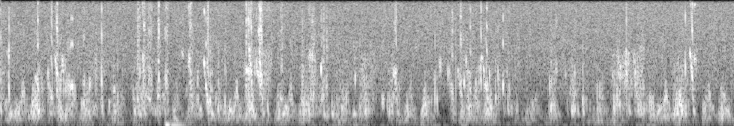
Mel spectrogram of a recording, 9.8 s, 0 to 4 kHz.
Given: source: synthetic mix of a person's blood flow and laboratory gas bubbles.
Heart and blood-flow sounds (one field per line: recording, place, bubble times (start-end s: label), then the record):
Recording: Doppler ultrasound of blood flow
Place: precordium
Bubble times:
0.00-0.17 s: bubbles
0.45-1.00 s: bubbles
1.05-1.64 s: bubbles
1.73-2.26 s: bubbles
2.41-3.05 s: bubbles
3.21-3.64 s: bubbles
3.68-3.85 s: bubbles
3.97-4.64 s: bubbles
4.67-5.36 s: bubbles
5.59-5.90 s: bubbles
5.94-6.92 s: bubbles
7.29-7.46 s: bubbles
7.50-7.86 s: bubbles
7.92-8.04 s: bubbles
8.13-8.76 s: bubbles
8.95-9.31 s: bubbles
From the record:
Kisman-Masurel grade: 342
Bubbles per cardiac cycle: rolling drumbeat, 9 or more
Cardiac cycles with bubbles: 100%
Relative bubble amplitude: moderate (0.250 to 0.450)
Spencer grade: 3 (all of the cardiac periods contain showers or single bubble signals, but not dominating or overriding the cardiac motion signals)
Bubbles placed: anywhere in the cardiac cycle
